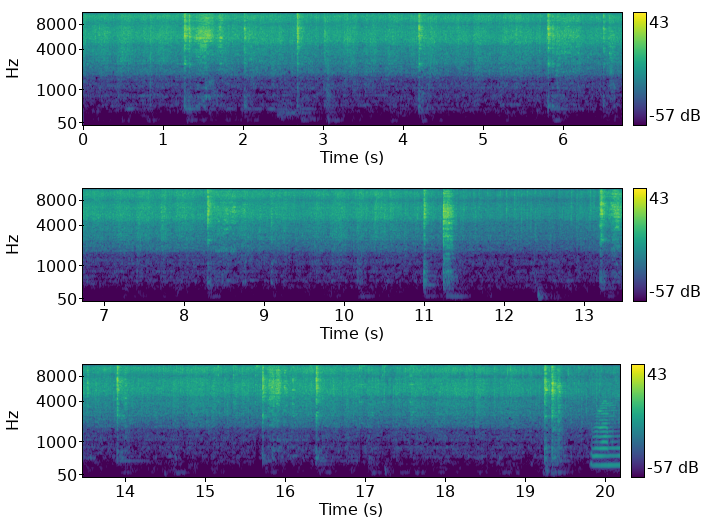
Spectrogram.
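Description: Onions fry in oil in a pan while being stirred, a steady soft sizzle broken by scattered scrapes and clicks of the spoon, with no talk.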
